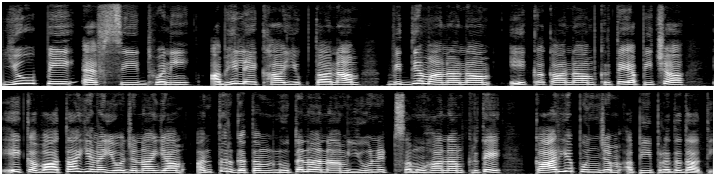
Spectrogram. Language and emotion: Sanskrit, neutral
